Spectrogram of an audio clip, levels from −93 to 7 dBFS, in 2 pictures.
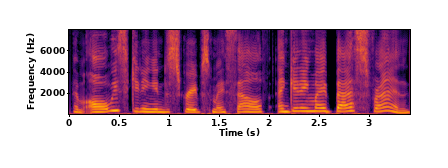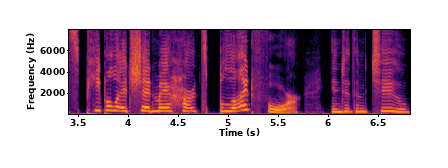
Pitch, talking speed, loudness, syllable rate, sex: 280 Hz, 165 wpm, -20 LUFS, 4.9 syllables/s, female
